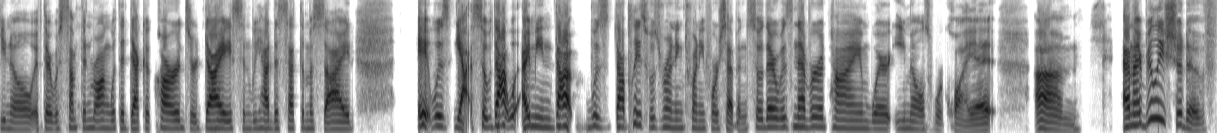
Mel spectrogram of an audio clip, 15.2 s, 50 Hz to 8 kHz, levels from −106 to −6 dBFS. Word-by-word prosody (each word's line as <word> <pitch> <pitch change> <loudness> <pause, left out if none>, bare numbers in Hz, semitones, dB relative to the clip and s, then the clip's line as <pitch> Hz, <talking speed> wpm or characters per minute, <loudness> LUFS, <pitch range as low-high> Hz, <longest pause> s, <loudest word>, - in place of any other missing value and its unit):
you 175 - -6
know, 150 -2 -5
if - - -7
there 165 -1 -1
was 165 +1 -5
something 185 -1 -4
wrong 175 0 0
with 175 +1 -10
a 170 - -3
deck 165 0 0
of 170 - -8
cards 175 -2 +1
or 155 - -6
dice 170 +1 +3
and 165 0 -14
we 170 - -13
had 170 -1 0
to 175 - -5
set 175 +1 -4
them 170 - -11
aside, 160 -1 0 0.8
it - - +5
was 450 0 -1
yeah, - - +6
so - - -1
that 230 +3 +7
wa - - -2
I - - +8
mean, 200 -3 -3
that 215 - +7 0.2
was 200 -2 -7
that 210 -1 +3
place 255 -6 -3
was 200 -1 -10
running 185 -3 -5
24/7, 170 -5 -5
so 190 +2 -4
there 205 0 +2
was 200 +2 -6
never 210 0 0
a 210 - -2
time 175 -3 -2
where 165 0 -3
emails 165 -3 -7
were - - -12
quiet, 130 - -2 0.5
um, 140 -6 +2 0.6
and 215 +4 +6
I 245 - +7
really 370 +6 +1
should've 150 - -2
175 Hz, 200 wpm, -23 LUFS, 165-205 Hz, 0.8 s, I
